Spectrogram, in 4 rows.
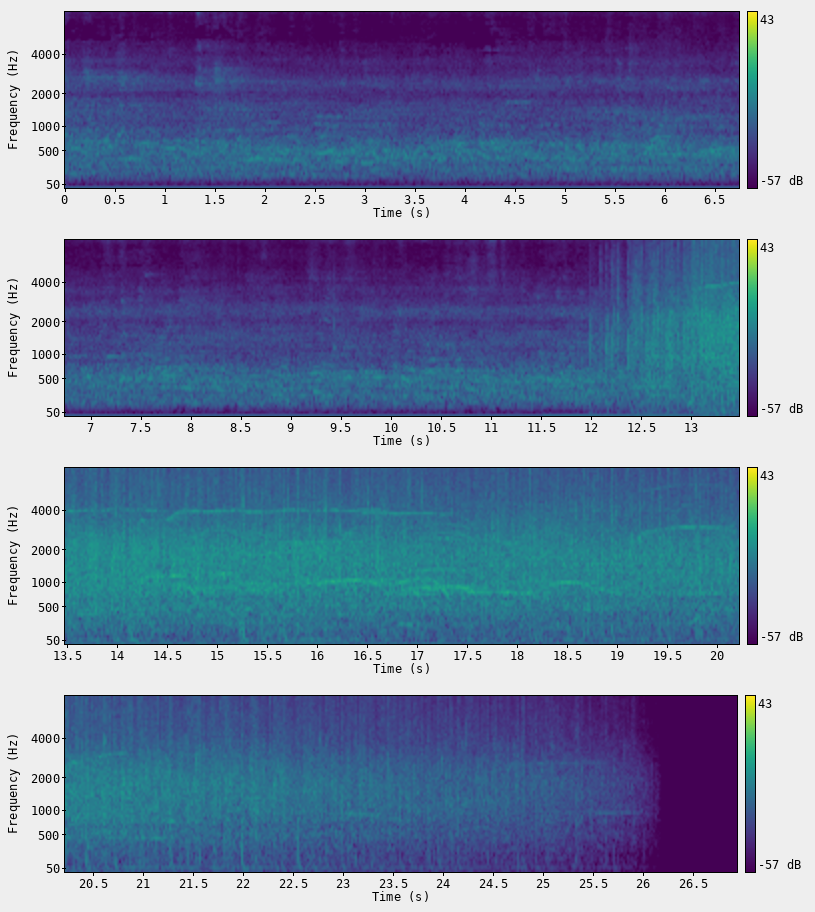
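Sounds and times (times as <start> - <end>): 
lounge crowd: 11.4 - 25.1.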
